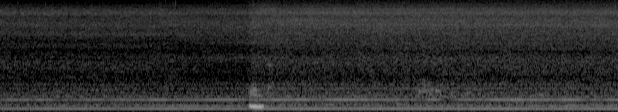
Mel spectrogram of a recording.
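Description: A steady low hum, with a brief low sound about four seconds in.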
